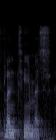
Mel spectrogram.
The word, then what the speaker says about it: Plantemus: that is called plantemus it is spelled plant like a plant p-l-a-n-t e m u s plant plant emus plantimus okay that's the Instagram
